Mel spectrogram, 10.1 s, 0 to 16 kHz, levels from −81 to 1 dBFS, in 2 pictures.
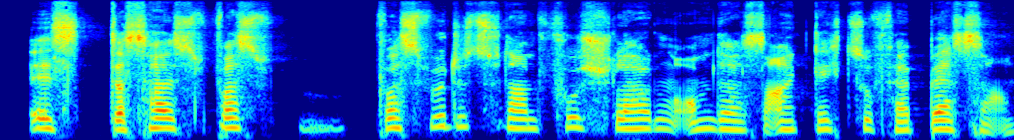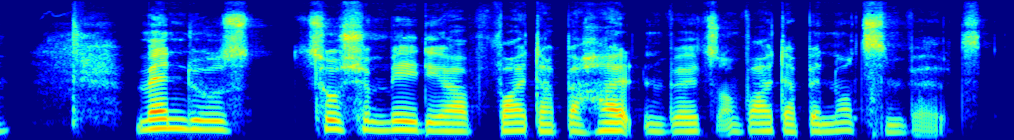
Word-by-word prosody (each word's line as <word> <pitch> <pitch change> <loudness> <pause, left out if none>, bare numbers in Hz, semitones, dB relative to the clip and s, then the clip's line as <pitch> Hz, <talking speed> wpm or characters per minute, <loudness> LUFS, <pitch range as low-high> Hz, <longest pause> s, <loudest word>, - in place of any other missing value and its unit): Ist 220 -3 +5
das 195 +3 +8
heißt, 225 -1 +3
was 235 0 +3 0.5
was 230 +2 +4
würdest 255 0 +1
du - - -7
dann 220 -1 -1
vorschlagen, 215 -3 0
um 215 - -6
das 195 -2 +1
eigentlich 195 0 -2
zu 205 - -1
verbessern, 185 -4 0 0.6
wenn 215 +2 +1
du 200 -1 -6
S 190 - -1 0.3
Social-Media 180 -4 -2
weiter 170 -1 -5
behalten 165 -1 -5
willst 160 0 -6
und 155 - -15
weiter 165 -2 -7
benutzen 155 -1 -3
willst? - - -12
195 Hz, 150 wpm, -22 LUFS, 170-215 Hz, 0.6 s, das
